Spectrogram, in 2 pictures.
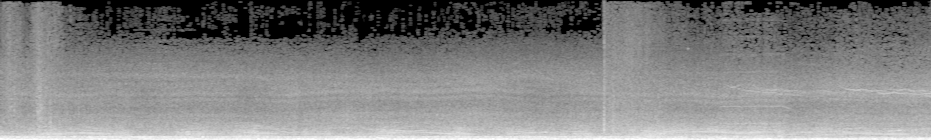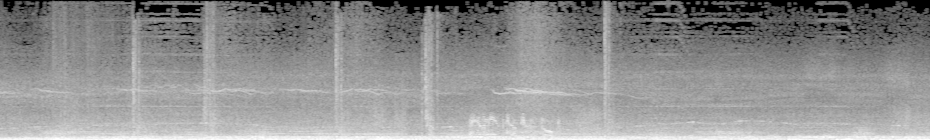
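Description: A hovering craft's engine drones steadily throughout.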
